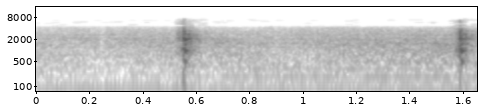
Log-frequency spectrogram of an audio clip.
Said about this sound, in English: That clock, the way it ticks. oh, yeah. Everybody notices that. Everybody's ever been in this room, that is. It's more like a heartbeat, they say, huh? Strong, solid, full life. Like my heartbeat.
